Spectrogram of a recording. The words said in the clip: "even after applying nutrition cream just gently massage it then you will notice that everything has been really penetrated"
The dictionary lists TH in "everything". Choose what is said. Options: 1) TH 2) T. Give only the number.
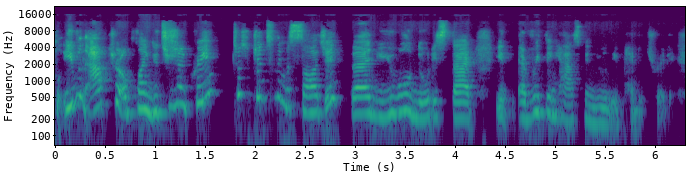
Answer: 1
